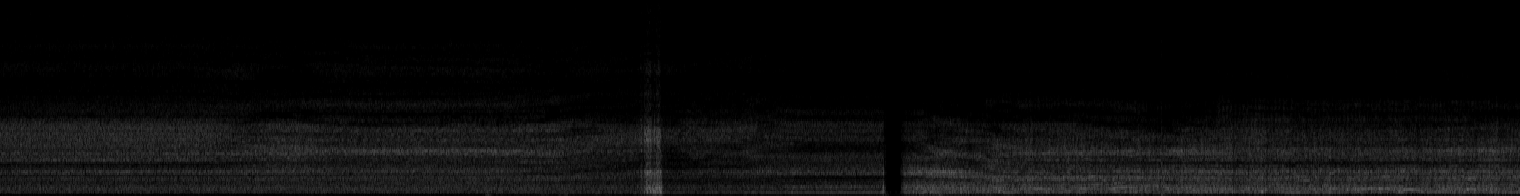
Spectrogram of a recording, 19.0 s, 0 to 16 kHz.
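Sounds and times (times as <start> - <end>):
radio static hiss: 0.0 - 19.0
radio station playing: 2.6 - 19.0
loud crackle: 7.9 - 8.4.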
